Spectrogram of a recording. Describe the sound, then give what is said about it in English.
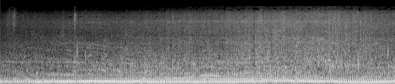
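A BMW GS motorcycle passing on the road, its engine merging into a loud, steady low drone of engine rumble that fills the whole clip. “That is a BMW GS of some description passing us.”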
